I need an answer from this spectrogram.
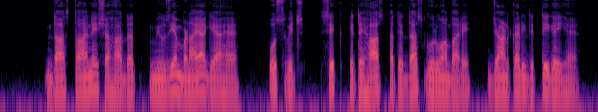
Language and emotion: Punjabi, neutral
